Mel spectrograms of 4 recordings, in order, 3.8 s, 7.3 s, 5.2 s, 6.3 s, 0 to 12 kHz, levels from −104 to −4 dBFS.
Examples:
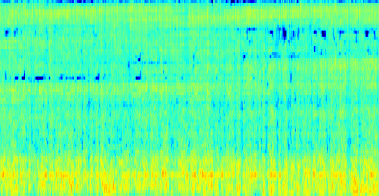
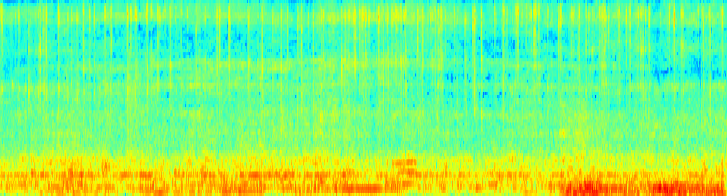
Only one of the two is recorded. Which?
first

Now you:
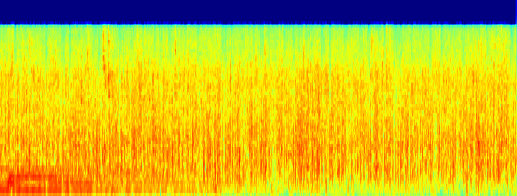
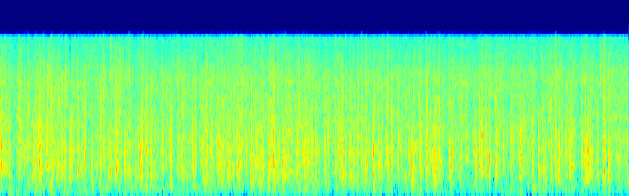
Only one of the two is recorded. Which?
first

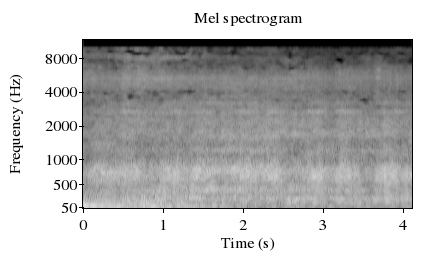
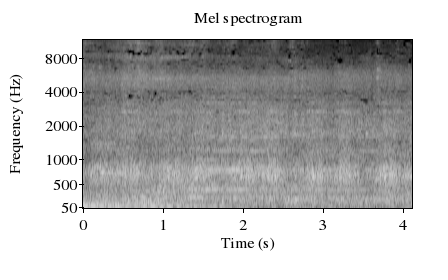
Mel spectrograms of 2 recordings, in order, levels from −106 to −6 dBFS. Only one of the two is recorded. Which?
second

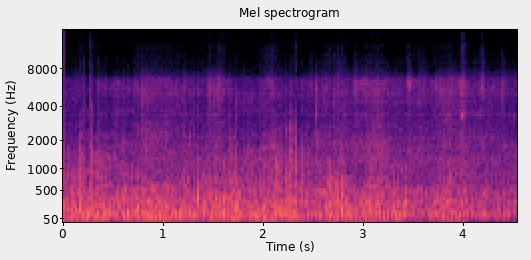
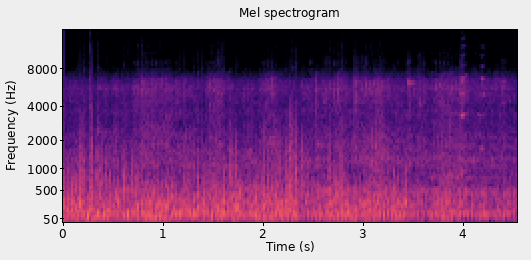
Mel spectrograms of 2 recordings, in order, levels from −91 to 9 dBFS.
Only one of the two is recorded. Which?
second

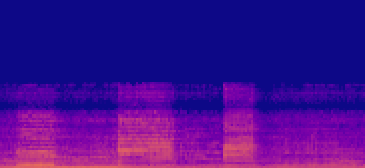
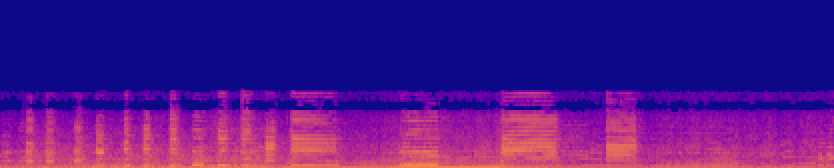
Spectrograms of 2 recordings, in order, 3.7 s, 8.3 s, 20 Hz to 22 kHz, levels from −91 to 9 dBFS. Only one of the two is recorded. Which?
second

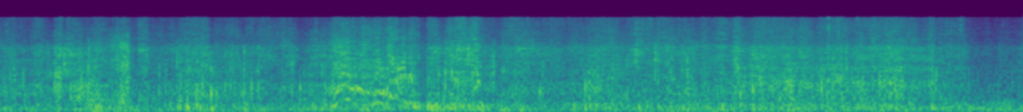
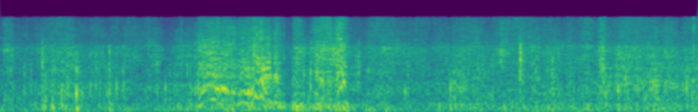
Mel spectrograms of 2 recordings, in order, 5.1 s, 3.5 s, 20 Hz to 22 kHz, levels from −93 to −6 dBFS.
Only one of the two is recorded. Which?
second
